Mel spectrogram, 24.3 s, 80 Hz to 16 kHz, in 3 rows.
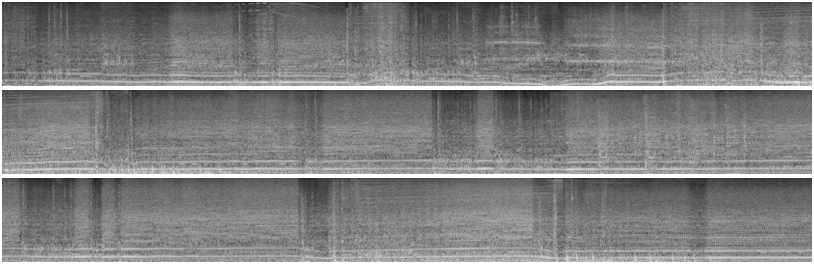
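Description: A 1991 re-engineered Ferrari Testarossa in the racing game The Crew Motorfest revs hard through repeated gear shifts, its loud engine note rising and dipping with brief tire squeal, no voices.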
